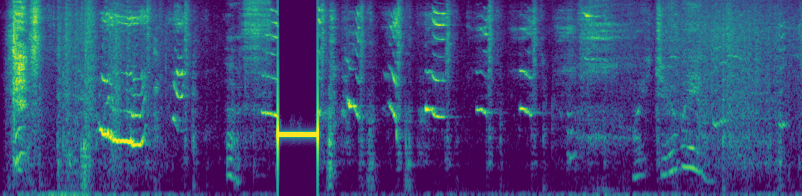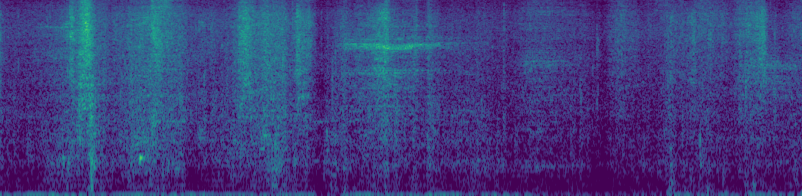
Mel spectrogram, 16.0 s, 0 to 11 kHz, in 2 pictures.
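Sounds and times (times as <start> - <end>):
small dog whimpering and whining: 1.0 - 2.0, 2.6 - 6.0
censor bleep: 2.8 - 3.2.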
